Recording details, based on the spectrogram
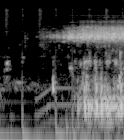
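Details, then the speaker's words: Rough, rattling snore building over a second from a man asleep during a live-streamed call, with faint background music and voices; ordinary snoring during sleep. "Okay, then I'll try to message him and maybe it'll make noise. Yeah, try that. He probably won't hear it over his own snore, though."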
